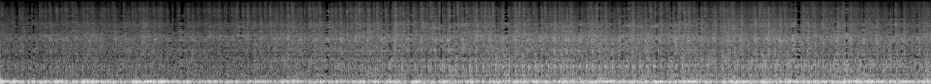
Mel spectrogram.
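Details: 355 stroker V8 in an HX One Tonner, restarted after 11 years unrun, Repco Engineering exhaust, recorded on a shotgun mic walking around: deep, lumpy burble at a steady, tough idle with a strong exhaust growl; runs evenly and healthy.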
